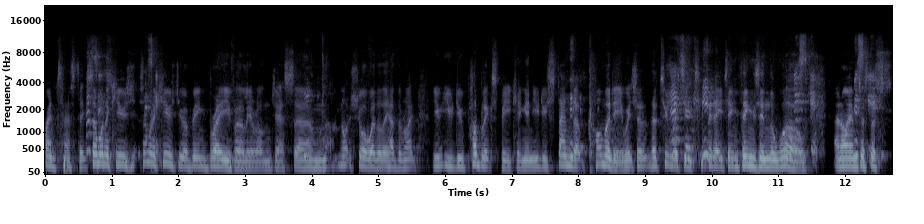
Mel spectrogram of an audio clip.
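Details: Adult male speaker; ordinary speech.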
